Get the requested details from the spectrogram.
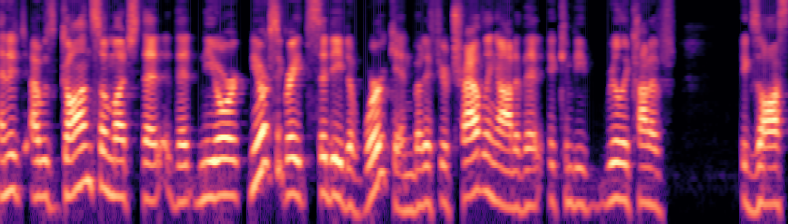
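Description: Speaking at a fairly quick pace with ordinary pitch variation, this voice has an American accent on a very clean recording with a silent background. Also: man. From Chicago area, Illinois. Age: 40s. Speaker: bartender and cocktail author. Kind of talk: interview. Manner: halting, many fillers and restarts.

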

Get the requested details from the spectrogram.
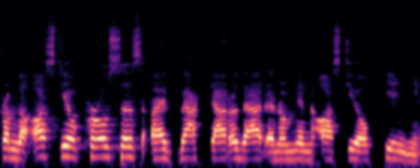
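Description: In an unremarkable speaking voice with an American accent, a woman talks at a moderate pace and a fairly low pitch with ordinary pitch variation, and the sound is dry and close with no echo. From US Northwest, Washington State. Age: 60s. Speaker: cannabis patient. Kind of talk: interview testimony.

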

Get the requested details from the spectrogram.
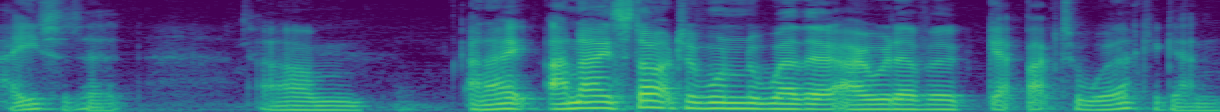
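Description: Speaking with a Geordie accent, a man talks at a moderate pace and medium pitch, with ordinary pitch variation. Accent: Geordie, northeast English. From northeast England. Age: 30s. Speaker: health tech entrepreneur. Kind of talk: casual interview chat. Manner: halting, with many fillers.

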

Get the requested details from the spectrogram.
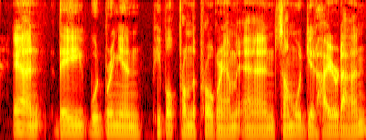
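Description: With an Upper Midwest accent, a man speaks at a fairly slow pace in a fairly low pitch with fairly even intonation, on a very clean recording against a silent background. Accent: Upper Midwest American. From Wisconsin, Green Bay. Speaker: business founder and trainer. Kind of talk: casual interview.

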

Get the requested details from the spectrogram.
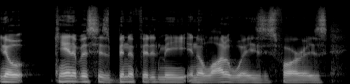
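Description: The recording is very clean, with a silent background and a dry, close sound with no echo. A man speaks at a fairly low pitch with an American accent. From Oklahoma, near Tulsa. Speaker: cannabis farmer. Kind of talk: interview.

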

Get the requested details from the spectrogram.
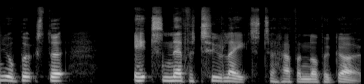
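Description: A man's fairly high-pitched voice, a normal speaking voice with ordinary pitch variation, dry and close with no echo on a very clean recording with a silent background. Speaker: radio host interviewer. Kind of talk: interview.

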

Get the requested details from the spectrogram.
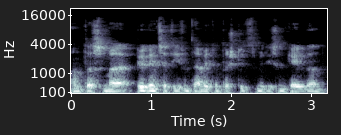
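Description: A man with a very deep, low pitch speaks at a moderate pace in a monotone, flat intonation. His voice is somewhat breathy, and audible room echo surrounds it. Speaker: former member of parliament, Green politician. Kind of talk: interview. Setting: back room of a coffee house.

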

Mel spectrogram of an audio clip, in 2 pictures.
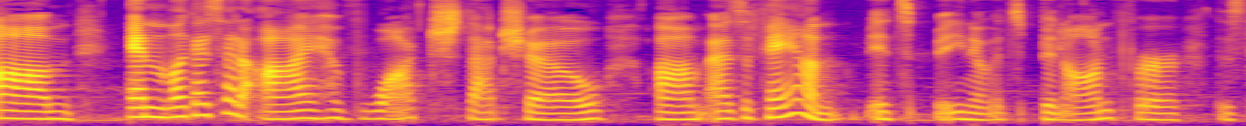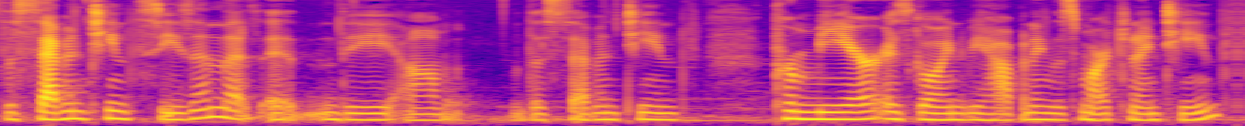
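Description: Her tone bright and sharp, a woman speaks at a moderate pace in a fairly low pitch with ordinary pitch variation. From Iran, then Paris, moved to New York at 13. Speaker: magazine editor and food TV judge. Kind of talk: interview.

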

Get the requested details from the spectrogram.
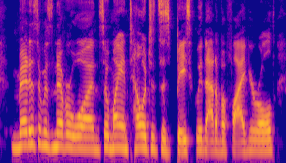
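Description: A man with a high voice speaks at a very fast pace, his intonation lively. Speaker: podcast host. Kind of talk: scripted intro and interview.

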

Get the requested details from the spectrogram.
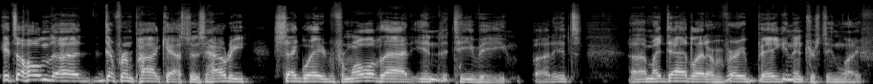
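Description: On a very clean recording with a silent background, a man speaks with a Philadelphia accent. His pitch is medium, his pace moderate and his intonation lively. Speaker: litigant, father and amateur improv comedian. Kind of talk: casual chat. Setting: recording studio. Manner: halting.

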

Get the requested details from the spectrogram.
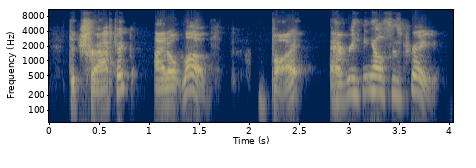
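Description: This man speaks in an American accent with a slightly husky edge. His intonation is lively and his pace fairly quick.

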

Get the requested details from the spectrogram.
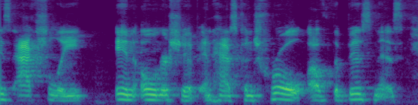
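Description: In a normal speaking voice, a woman with an American accent talks at a moderate pace, with a fairly low pitch and ordinary pitch variation. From Long Island, New York. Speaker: cannabis attorney and podcast host. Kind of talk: interview.

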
